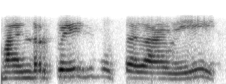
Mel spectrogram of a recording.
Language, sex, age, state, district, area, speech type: Sanskrit, female, 18-30, Kerala, Kozhikode, rural, conversation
